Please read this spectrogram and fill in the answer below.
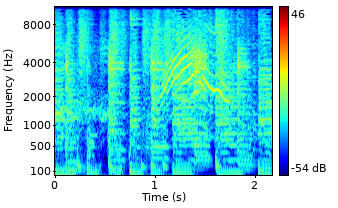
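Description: Upbeat cartoon music with a cartoon cat's meow sound effect a little past a second in, a single yowl that rises and then falls in pitch.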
